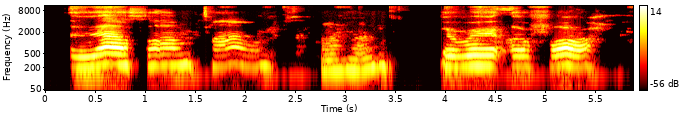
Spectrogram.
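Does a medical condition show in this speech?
Yes: ALS; diagnosed almost five years ago.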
